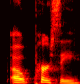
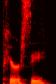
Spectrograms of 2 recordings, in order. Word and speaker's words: Percy: Who's Percy, not Piercy.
